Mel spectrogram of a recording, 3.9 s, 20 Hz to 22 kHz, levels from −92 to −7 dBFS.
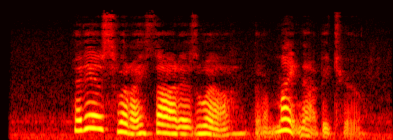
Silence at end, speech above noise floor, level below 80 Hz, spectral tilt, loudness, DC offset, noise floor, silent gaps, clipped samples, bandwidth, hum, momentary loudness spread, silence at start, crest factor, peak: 0 s; 25 dB; -64 dBFS; -6.5 dB/octave; -32 LUFS; under 0.1%; -56 dBFS; none; under 0.1%; 15.5 kHz; none; 12 LU; 0.3 s; 16 dB; -16 dBFS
